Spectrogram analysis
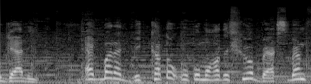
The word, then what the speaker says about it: Gilly: বলতাম লিভ ইট টু গ্যালি। গিলিকে Aussie উচ্চারণে অনেকেই গালি ভেবে ভুল করতেন।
